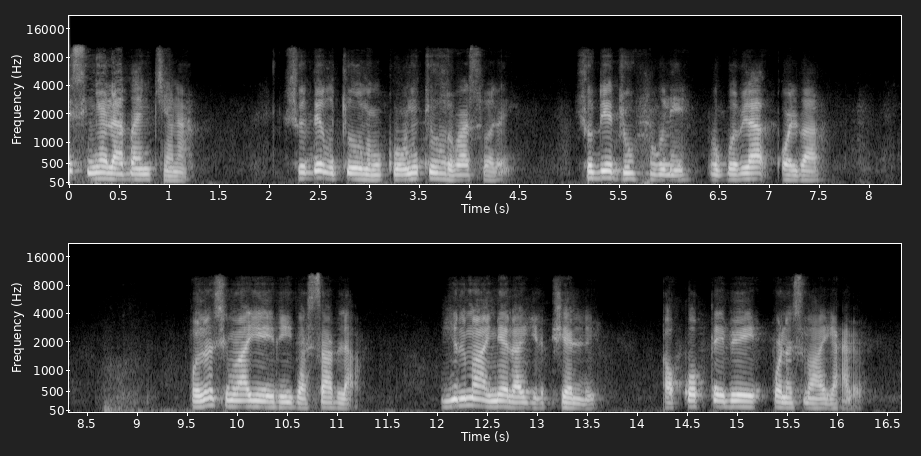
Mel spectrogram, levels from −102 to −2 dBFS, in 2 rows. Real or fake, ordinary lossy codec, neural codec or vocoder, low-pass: fake; Opus, 24 kbps; codec, 44.1 kHz, 1.7 kbps, Pupu-Codec; 9.9 kHz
